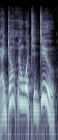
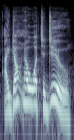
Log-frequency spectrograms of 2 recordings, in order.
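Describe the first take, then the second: First: "I don't know what to do" said higher, acted out; mock actor take. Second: Said in the usual way. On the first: Shown as a demonstration. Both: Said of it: "say it again twenty-five times".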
